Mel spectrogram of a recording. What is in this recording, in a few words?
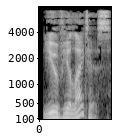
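"uvulitis", British English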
